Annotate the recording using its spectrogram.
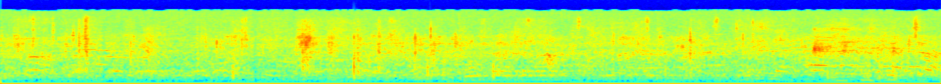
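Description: Distant, unintelligible shouts and calls of rugby players on the pitch as they pack down for a scrum, over a steady hiss, with a few brief sharp knocks.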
